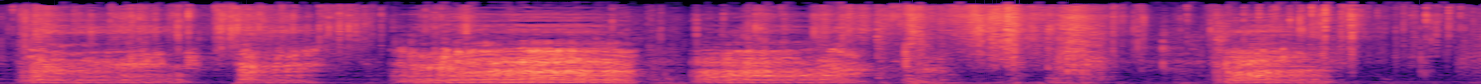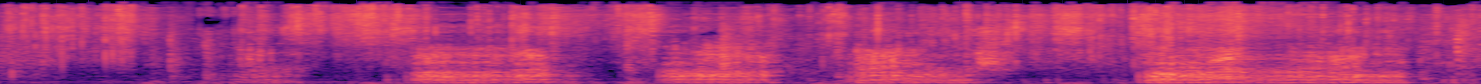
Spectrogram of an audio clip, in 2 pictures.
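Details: Dog growling during play, recorded indoors for sound desensitization: rough, rumbling growl bursts of one to two seconds, separated by short pauses and repeated through the stretch, with some crinkling noise in the background.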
